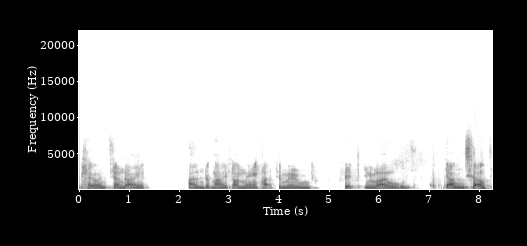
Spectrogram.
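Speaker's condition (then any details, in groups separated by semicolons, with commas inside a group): Cerebral palsy with dysarthria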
